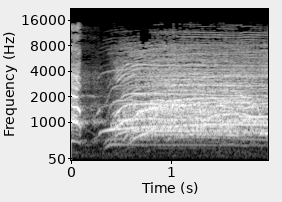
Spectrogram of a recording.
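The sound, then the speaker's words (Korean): A large audience filling about a thousand seats in front of a special stage erupts into loud, sustained shouting and cheering, with high-pitched screams and whoops rising after a brief dip and holding steady as a dense roar. “지치지 말고 소리 질러!”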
